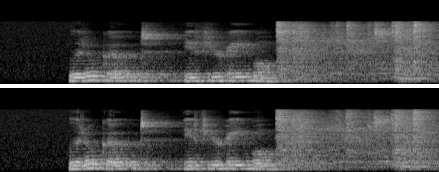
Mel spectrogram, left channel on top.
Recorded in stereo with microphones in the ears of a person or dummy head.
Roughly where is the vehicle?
No vehicle in this recording.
